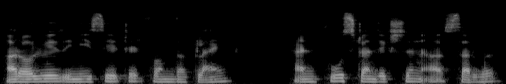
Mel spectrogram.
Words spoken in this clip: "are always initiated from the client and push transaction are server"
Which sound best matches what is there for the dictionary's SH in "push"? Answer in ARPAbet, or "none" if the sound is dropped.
S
